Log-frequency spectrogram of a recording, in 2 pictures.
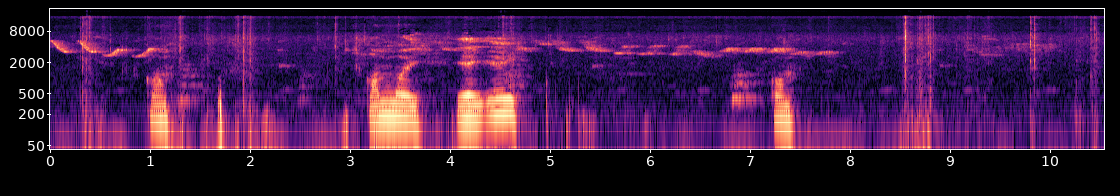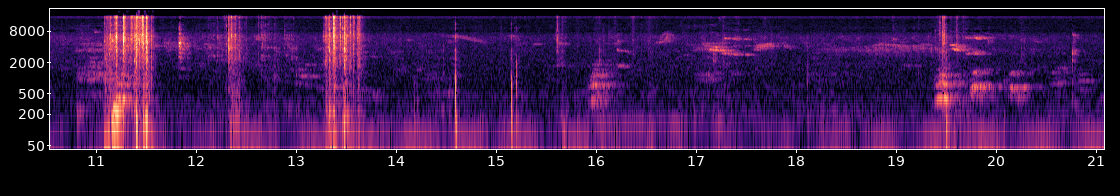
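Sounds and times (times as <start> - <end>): finch chirping: 0.0 - 20.7
rustling: 0.3 - 3.8, 8.3 - 13.8.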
